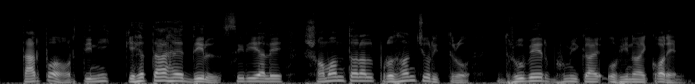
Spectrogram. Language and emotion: Bengali, neutral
